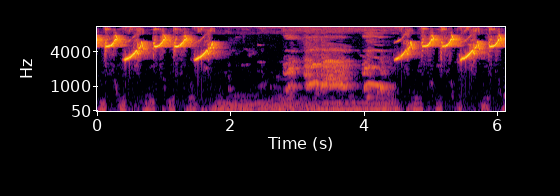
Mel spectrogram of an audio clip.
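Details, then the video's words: Cinereous tit (gelatik batu) song on a training recording for other birds. Loud rising two-note whistles repeat quickly, then a brief harsh chattering break, then the whistled phrases resume. "MASTERAN GELATIK BATU BONGKAR ISIAN vol.01"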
